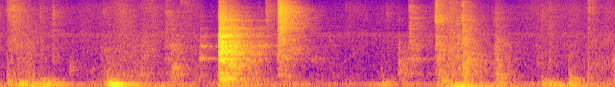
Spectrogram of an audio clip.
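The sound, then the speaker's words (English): A door is opened to let a cat, Spunks, go out, with a few distinct clunks and a brief rattle of the latch, then a softer thud as it swings, over a low background rumble and no voices. “The theme of today's episode is opening doors for cats.”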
